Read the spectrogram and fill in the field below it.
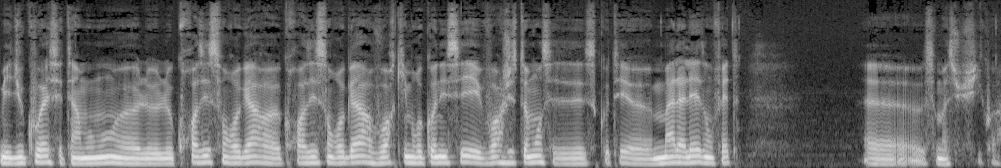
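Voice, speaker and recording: This man's pitch sits in the middle range, and his pace is moderate. He speaks with a flat, monotone intonation. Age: 30s. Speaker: technical supervisor. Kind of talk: casual interview. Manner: halting, many fillers and repetitions.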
